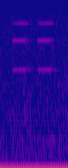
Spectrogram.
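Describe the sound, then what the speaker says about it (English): A wristwatch alarm goes off in a room, thin high electronic beeps in short repeated bursts, faint and distant against a steady background hiss. "my watch alarm's going off over there"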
